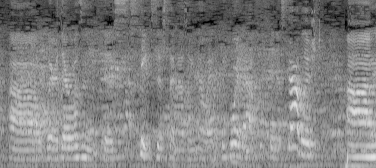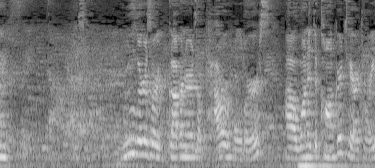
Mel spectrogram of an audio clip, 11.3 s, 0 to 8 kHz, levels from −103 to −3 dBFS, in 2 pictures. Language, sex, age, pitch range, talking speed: English, female, 20-39, 175-220 Hz, 150 wpm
